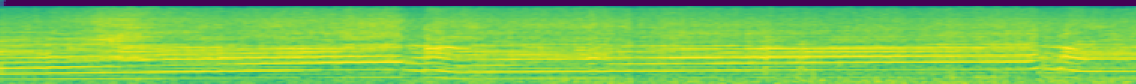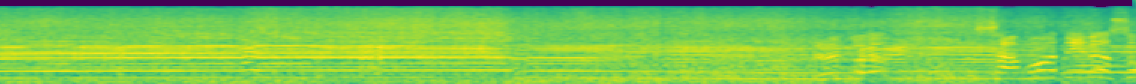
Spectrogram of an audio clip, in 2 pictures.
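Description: A motorcycle engine in a video game drones loudly and steadily while the bike is ridden through the woods, its pitch dipping and rising with gear shifts and cornering over wind noise.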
